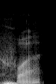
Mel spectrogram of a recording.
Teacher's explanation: Linguistic term, it's the voiceless labiovelar fricative.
